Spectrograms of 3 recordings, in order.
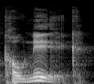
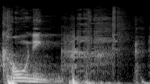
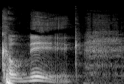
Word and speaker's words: Koenig: is felt KO e in OG so it's Koenig not coning Koenig it's crazy man should never be able to printer pronounce his other streak to because it's spell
